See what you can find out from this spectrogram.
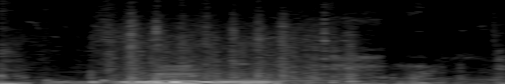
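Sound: pigeon cooing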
